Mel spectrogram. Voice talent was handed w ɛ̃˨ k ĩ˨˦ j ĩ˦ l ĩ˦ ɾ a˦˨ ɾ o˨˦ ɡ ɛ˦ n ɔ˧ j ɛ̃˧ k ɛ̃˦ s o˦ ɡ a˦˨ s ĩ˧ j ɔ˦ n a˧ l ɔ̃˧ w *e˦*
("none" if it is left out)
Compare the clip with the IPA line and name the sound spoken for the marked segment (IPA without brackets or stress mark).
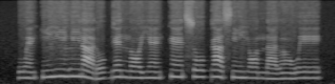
e˦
